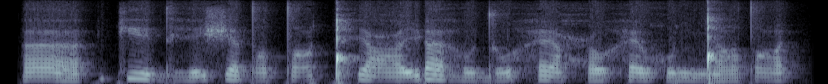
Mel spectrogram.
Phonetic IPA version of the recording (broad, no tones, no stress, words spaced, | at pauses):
a | kʲe dʱeʃadæ tˤiǃʰe ʕiɽaɦo dohæ ħohæχʷi ŋ͡ǃatˤe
